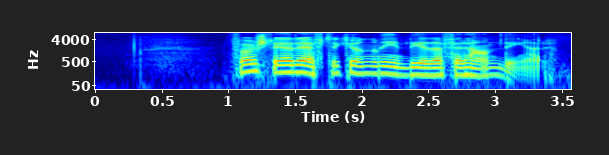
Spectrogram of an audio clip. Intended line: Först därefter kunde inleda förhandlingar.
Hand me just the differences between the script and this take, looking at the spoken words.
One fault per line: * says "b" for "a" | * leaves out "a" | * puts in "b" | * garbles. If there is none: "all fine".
all fine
